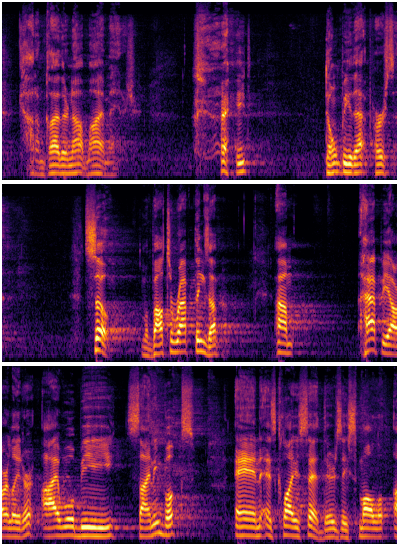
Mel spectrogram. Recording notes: In the keynote session at the 2023 B2B Sales & Marketing Exchange this past August.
